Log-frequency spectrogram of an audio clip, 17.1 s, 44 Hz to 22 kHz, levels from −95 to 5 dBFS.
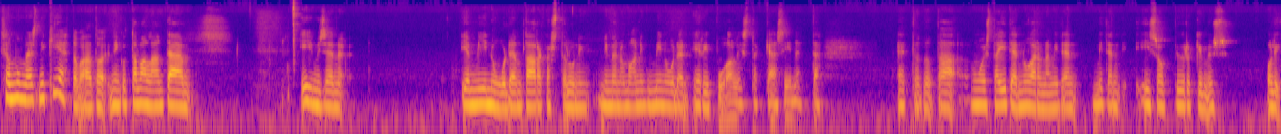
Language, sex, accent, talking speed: Finnish, female, native, 100 wpm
